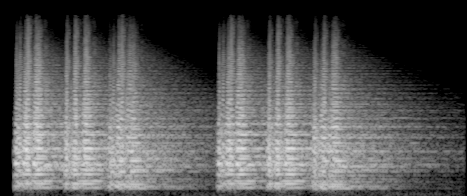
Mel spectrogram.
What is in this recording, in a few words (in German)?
Brass Solo Posaune stac triple tongue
